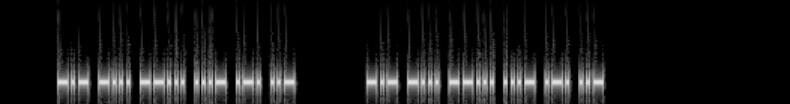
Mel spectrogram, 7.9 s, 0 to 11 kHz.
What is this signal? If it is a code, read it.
Morse code, heard as a keyed tone, about 36 wpm, 700 Hz. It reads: KB7VRU KB7VRU
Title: USA Call Signs - 6 Characters - Repeated 2x - 35wpm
